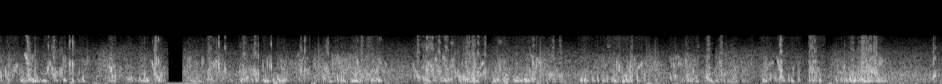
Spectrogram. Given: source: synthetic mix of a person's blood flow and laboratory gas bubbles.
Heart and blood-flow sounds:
Doppler ultrasound of blood flow; subclavian vein
0.00-0.94 s: bubbles
1.05-1.68 s: bubbles
1.86-2.29 s: bubbles
2.38-3.88 s: bubbles
4.10-4.87 s: bubbles
4.90-5.64 s: bubbles
5.76-6.61 s: bubbles
6.67-7.52 s: bubbles
7.58-8.03 s: bubbles
8.05-8.25 s: bubbles
8.33-8.93 s: bubbles
9.30-9.42 s: bubbles
From the record:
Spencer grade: 4 (maximum detectable bubble signal sounding continuously throughout systole and diastole of every cardiac period, and overriding the amplitude of the normal cardiac signals); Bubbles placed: anywhere in the cardiac cycle

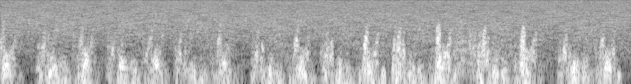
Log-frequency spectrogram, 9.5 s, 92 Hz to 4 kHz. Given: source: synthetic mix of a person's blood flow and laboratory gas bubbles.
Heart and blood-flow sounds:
Doppler ultrasound of blood flow; precordium
5.87-6.04 s: bubbles
From the record:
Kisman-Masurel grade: 112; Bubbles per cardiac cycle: 1 to 2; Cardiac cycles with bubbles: 1 to 10%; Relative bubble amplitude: moderate (0.250 to 0.450); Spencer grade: 1 (occasional bubble signal discernible with the cardiac motion signal, with majority of cardiac periods free of bubbles); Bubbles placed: only in the low amplitude regions of the cardiac cycle

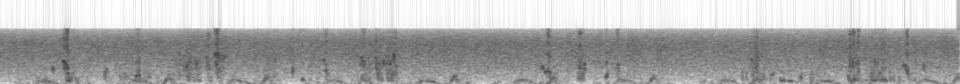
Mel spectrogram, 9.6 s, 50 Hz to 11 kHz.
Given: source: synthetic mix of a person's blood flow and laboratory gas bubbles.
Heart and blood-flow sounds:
Doppler ultrasound of blood flow; precordium
0.52-0.77 s: bubbles
1.03-1.56 s: bubbles
1.74-2.32 s: bubbles
2.63-2.81 s: bubbles
2.92-3.10 s: bubbles
3.23-3.35 s: bubbles
3.61-4.03 s: bubbles
5.41-5.61 s: bubbles
5.77-5.91 s: bubbles
6.06-6.13 s: bubbles
6.16-6.25 s: bubbles
7.42-8.23 s: bubbles
8.45-9.31 s: bubbles
From the record:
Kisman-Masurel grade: 233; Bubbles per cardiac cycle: several, 3 to 8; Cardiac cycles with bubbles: 50 to 99%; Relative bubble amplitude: loud (0.450 to 0.775); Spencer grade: 3 (all of the cardiac periods contain showers or single bubble signals, but not dominating or overriding the cardiac motion signals); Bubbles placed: anywhere in the cardiac cycle

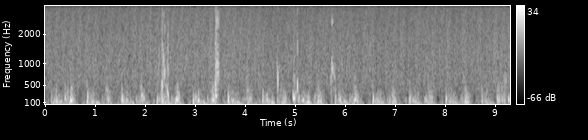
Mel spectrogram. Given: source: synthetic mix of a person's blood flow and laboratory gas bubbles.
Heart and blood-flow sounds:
Doppler ultrasound of blood flow; precordium
0.37-0.48 s: bubbles
2.25-2.49 s: bubbles
3.37-3.52 s: bubbles
4.62-4.70 s: bubbles
4.92-5.09 s: bubbles
5.70-5.81 s: bubbles
9.02-9.32 s: bubbles
From the record:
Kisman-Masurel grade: 123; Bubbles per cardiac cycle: 1 to 2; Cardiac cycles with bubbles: 10 to 50%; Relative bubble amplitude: loud (0.450 to 0.775); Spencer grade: 2 (many but less than half of the cardiac periods contain bubble signals, singularly or in groups); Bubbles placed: anywhere in the cardiac cycle

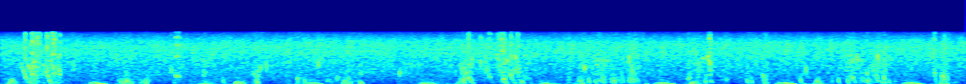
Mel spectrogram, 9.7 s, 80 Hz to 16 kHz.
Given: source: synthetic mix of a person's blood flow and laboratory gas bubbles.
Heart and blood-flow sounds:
Doppler ultrasound of blood flow; precordium
0.17-0.67 s: bubbles
0.71-0.77 s: bubbles
1.14-1.55 s: bubbles
1.69-1.86 s: bubbles
1.90-2.15 s: bubbles
2.20-2.28 s: bubbles
2.50-2.70 s: bubbles
2.74-3.69 s: bubbles
3.96-4.04 s: bubbles
4.52-5.37 s: bubbles
5.64-5.74 s: bubbles
5.76-6.46 s: bubbles
6.86-7.17 s: bubbles
7.25-7.32 s: bubbles
7.45-7.57 s: bubbles
7.60-7.70 s: bubbles
7.97-8.10 s: bubbles
8.29-8.94 s: bubbles
9.30-9.52 s: bubbles
From the record:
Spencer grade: 3 (all of the cardiac periods contain showers or single bubble signals, but not dominating or overriding the cardiac motion signals); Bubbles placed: only in the low amplitude regions of the cardiac cycle

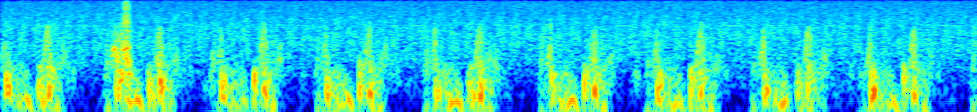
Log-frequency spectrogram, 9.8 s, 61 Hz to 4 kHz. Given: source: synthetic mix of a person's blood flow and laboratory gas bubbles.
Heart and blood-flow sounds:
Doppler ultrasound of blood flow; precordium
1.10-1.33 s: bubbles
From the record:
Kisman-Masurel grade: 113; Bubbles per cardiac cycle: 1 to 2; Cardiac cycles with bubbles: 1 to 10%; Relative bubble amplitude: loud (0.450 to 0.775); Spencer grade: 1 (occasional bubble signal discernible with the cardiac motion signal, with majority of cardiac periods free of bubbles); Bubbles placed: only in the low amplitude regions of the cardiac cycle

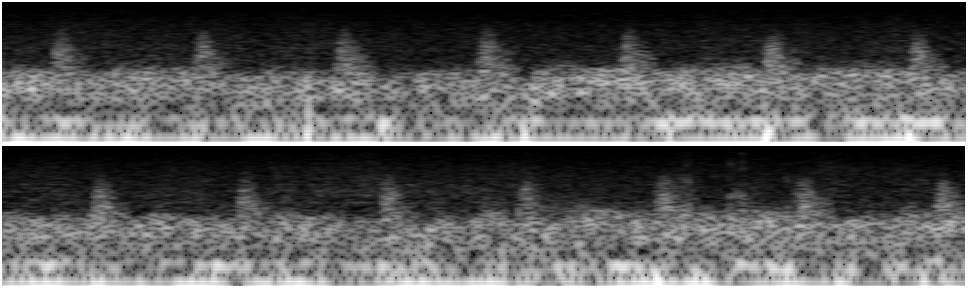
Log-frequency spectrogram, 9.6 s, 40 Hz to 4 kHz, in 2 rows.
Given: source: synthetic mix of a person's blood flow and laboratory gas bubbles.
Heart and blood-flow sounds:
Doppler ultrasound of blood flow; subclavian vein
8.08-8.10 s: bubbles
8.13-8.30 s: bubbles
8.43-8.67 s: bubbles
8.72-8.76 s: bubbles
From the record:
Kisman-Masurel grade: 211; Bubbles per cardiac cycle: several, 3 to 8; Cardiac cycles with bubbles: 1 to 10%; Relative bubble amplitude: barely perceptible (0.100 to 0.250); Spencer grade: 1 (occasional bubble signal discernible with the cardiac motion signal, with majority of cardiac periods free of bubbles); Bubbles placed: anywhere in the cardiac cycle

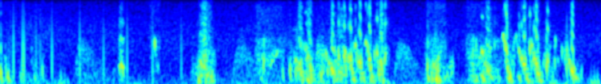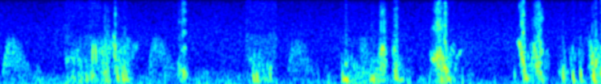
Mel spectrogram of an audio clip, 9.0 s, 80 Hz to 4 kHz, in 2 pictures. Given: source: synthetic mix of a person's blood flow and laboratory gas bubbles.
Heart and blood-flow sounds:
Doppler ultrasound of blood flow; subclavian vein
0.00-0.35 s: bubbles
0.88-0.96 s: bubbles
1.12-1.20 s: bubbles
1.43-1.63 s: bubbles
1.91-2.92 s: bubbles
3.18-3.42 s: bubbles
3.49-4.38 s: bubbles
4.99-5.55 s: bubbles
5.83-5.92 s: bubbles
6.35-6.58 s: bubbles
7.05-7.61 s: bubbles
7.73-8.00 s: bubbles
8.38-8.63 s: bubbles
8.69-9.03 s: bubbles
From the record:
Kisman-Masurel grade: 243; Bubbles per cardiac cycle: several, 3 to 8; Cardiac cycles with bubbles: 100%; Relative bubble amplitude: loud (0.450 to 0.775); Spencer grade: 3 (all of the cardiac periods contain showers or single bubble signals, but not dominating or overriding the cardiac motion signals); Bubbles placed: anywhere in the cardiac cycle

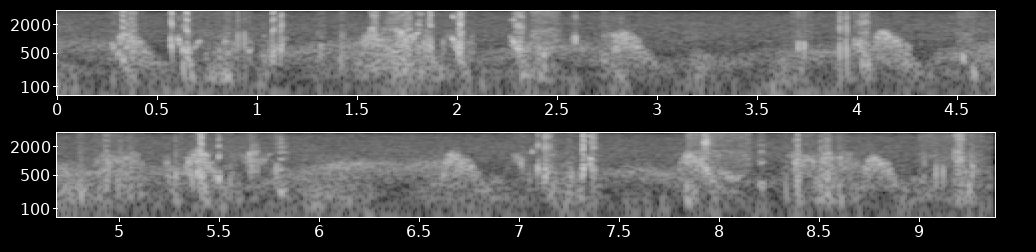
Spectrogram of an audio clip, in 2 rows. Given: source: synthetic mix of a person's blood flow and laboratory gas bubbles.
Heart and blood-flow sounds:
Doppler ultrasound of blood flow; subclavian vein
0.27-0.47 s: bubbles
0.56-1.18 s: bubbles
1.30-1.36 s: bubbles
1.43-1.49 s: bubbles
1.57-2.12 s: bubbles
2.27-2.54 s: bubbles
2.58-2.65 s: bubbles
2.74-2.91 s: bubbles
3.69-3.79 s: bubbles
3.90-4.29 s: bubbles
4.52-4.66 s: bubbles
4.79-5.16 s: bubbles
5.24-5.91 s: bubbles
6.98-7.45 s: bubbles
7.83-8.27 s: bubbles
8.33-8.75 s: bubbles
9.01-9.34 s: bubbles
From the record:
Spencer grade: 3 (all of the cardiac periods contain showers or single bubble signals, but not dominating or overriding the cardiac motion signals); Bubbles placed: anywhere in the cardiac cycle

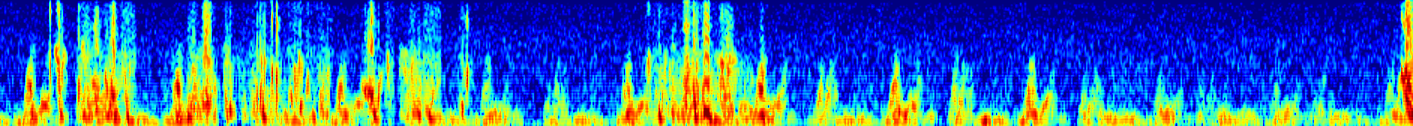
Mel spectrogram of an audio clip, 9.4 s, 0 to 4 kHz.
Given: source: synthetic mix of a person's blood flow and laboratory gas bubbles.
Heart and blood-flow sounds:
Doppler ultrasound of blood flow; precordium
0.31-0.46 s: bubbles
0.51-0.91 s: bubbles
1.24-2.22 s: bubbles
2.40-2.63 s: bubbles
2.66-2.94 s: bubbles
3.05-3.15 s: bubbles
4.29-5.04 s: bubbles
9.30-9.43 s: bubbles
From the record:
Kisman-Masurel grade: 223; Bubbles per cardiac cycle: several, 3 to 8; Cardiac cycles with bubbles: 10 to 50%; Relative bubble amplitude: loud (0.450 to 0.775); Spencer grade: 2 (many but less than half of the cardiac periods contain bubble signals, singularly or in groups); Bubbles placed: only in the low amplitude regions of the cardiac cycle

